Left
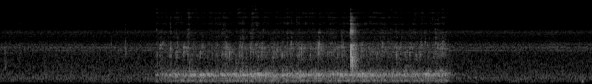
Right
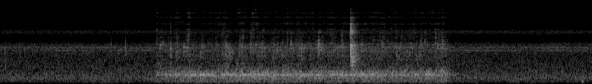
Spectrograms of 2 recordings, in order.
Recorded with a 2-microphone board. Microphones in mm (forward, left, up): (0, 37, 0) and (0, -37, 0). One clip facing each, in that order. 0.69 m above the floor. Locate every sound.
1.6 s boiling: 25° left (ahead or behind), 1.4 m
3.5 s a clap: 30° left (ahead or behind), 0.6 m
